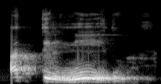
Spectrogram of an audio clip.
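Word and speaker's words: التلميذ: আতলমিদ তিলমিদুন থেকে আতলমিদুন উচ্চারণে যদিও লামটি আসবে না তবে লেখায় অবশ্যই লামটি আসবে যেমন আততিলমিদু থেকে যেমন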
